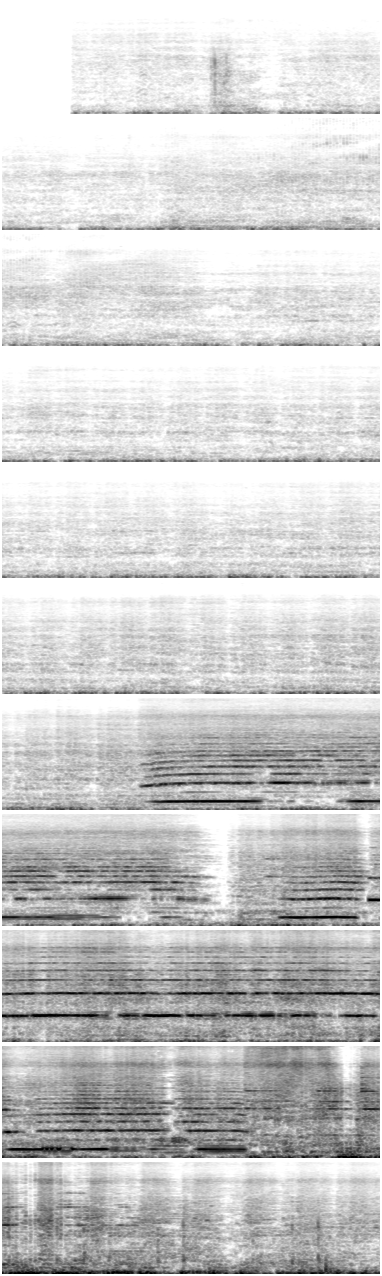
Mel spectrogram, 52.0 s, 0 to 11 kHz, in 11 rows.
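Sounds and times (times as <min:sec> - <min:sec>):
steam hissing: 0:00.9 - 0:51.9
steam locomotive rumble: 0:00.9 - 0:51.9
steam whistle blasts: 0:30.0 - 0:49.0.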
